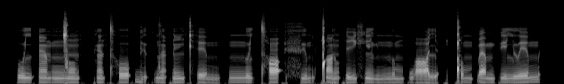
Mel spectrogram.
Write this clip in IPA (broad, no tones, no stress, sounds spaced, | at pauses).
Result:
u lʲ ʔ æ̃ m ŋ͡ǀ õ kː æ̃ tʰ o ʔ bʲ u ʔ d æ̃ ʔ ɾ ĩ kʰ e m | nː u lʲ tʰ ɑ ʔ fʲ ɯ m ǃ ɑ̃ ɾ ũ ʔ ɾ i xʲ ẽ lʲ nː o m p w ɑ lʲ | ǃ o m ɓ æ m pʲ e lʲ w e m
